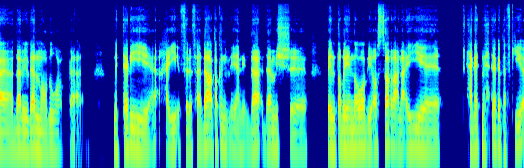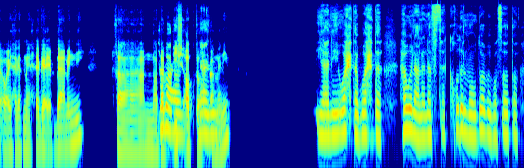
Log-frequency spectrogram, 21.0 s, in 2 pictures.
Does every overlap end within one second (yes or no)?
no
